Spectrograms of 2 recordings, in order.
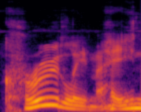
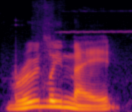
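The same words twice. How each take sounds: First: "crudely" said slowly with the hard c sound; corrected word. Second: "rudely" read by mistake as rudely, no c sound; misread word. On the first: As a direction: fix it to "crudely", careful and slow. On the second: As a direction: slip on "rudely" before correcting. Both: Shown as a demonstration. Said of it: "not rudely made".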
